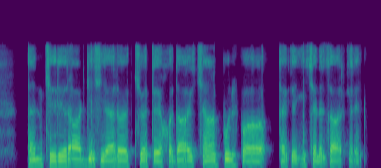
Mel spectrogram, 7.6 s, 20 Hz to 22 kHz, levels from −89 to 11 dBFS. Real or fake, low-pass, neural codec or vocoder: fake; 7.2 kHz; autoencoder, 48 kHz, 32 numbers a frame, DAC-VAE, trained on Japanese speech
